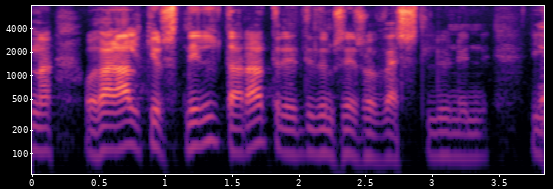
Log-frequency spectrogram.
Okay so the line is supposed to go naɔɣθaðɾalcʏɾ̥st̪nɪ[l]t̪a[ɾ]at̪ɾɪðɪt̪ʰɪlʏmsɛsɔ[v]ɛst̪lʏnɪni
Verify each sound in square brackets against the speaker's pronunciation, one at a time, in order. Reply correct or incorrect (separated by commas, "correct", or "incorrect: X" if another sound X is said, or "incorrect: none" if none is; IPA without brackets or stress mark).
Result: correct, correct, correct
